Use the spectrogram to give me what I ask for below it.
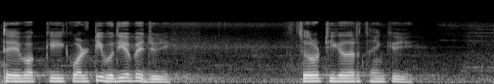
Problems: background sounds at intervals, background conversations at intervals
